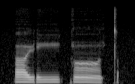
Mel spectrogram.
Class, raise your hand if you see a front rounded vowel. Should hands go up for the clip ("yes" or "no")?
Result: yes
